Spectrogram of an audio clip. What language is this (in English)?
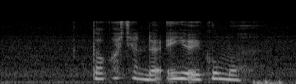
Javanese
